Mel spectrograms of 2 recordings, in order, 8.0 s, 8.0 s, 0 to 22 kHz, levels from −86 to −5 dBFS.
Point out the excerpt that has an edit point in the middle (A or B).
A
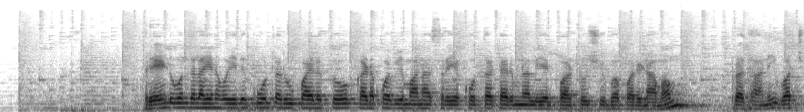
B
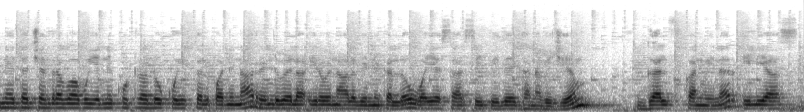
A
